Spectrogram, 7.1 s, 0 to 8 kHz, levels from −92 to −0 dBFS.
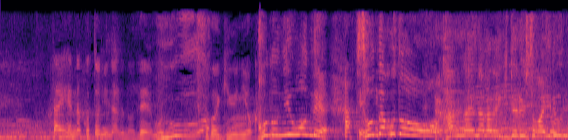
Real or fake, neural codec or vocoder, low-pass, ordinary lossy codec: real; none; 7.2 kHz; AAC, 32 kbps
